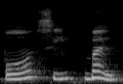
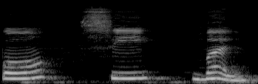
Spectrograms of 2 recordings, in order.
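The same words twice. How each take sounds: First: possible slowly, short gaps between "पॉ", "सि", "बल"; three slow close-set beats on possible; split into three. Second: possible as "पॉ", "सि", "बल" with long pauses; split into three. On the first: Teacher pointing out three parts, possible slow and split. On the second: Teacher dividing a word, possible in three far-apart beats. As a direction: say possible very slowly in three parts. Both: Shown as a demonstration. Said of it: "इसके हमने तीन हिस्से".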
